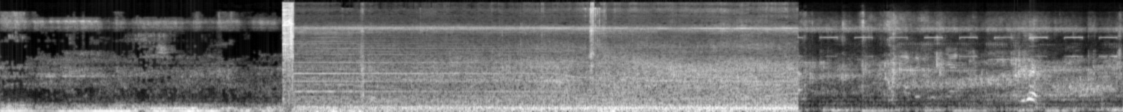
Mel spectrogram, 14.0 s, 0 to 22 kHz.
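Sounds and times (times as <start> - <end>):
electric motor and propeller whine: 3.6 - 10.0.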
